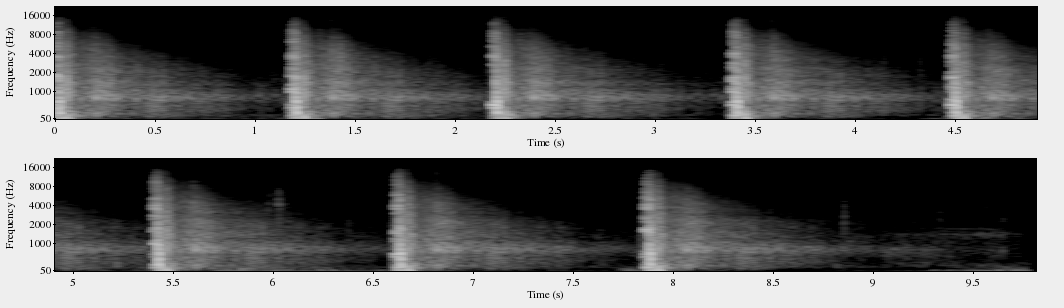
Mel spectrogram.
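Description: A pistol fires a series of loud shots outdoors, each ringing out briefly.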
